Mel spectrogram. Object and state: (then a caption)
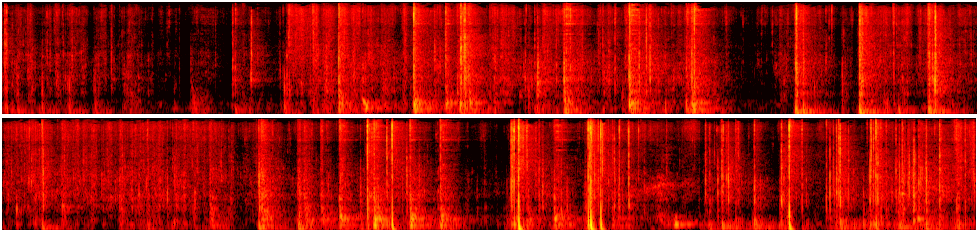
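Empty plastic soda bottle being crumpled. An empty, hollow green PET plastic soda bottle with a red cap and red label is squeezed and crumpled with the hands and fingertips over a wicker chair. Irregular bursts of sharp, bright crackling and crinkling snaps rise over soft rustling, with brief quiet gaps in between. Each crackle dies away almost instantly.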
